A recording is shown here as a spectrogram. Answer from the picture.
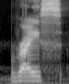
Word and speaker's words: rice: Like your example earlier, rice versus lice. Perfect example. The R in rice is usually soft. The tongue curls back a bit but doesn't tap anything.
